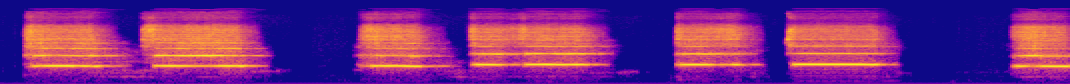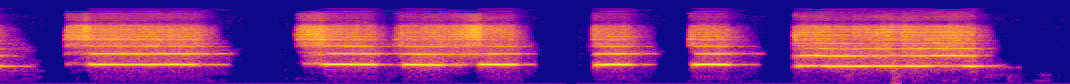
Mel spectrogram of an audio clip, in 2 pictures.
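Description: A beginner's transverse flute played as a simple tune of short, separate notes with brief pauses between them. The pitch stays within a narrow range, and the tone is breathy.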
